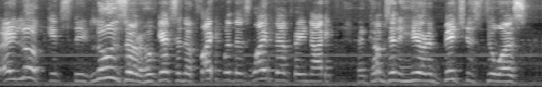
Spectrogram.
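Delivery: high-pitched imitated Greek greeting; put-on Greek voice, stretched last word; mock Greek restaurateur. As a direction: announce him like a Greek host with a long name. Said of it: "they go".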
